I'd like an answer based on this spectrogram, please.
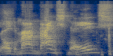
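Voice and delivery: put-on Scottish accent. Asked by another speaker to say the line in a Scottish accent. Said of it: "you got to say it in a Scottish accent".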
